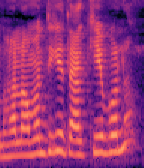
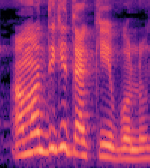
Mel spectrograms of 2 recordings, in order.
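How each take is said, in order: First: Rushed, stress on দিকে; fast insistent ask, দিকে rising; quick coaxing request. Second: Steady pace, weight on দিকে; calm insistence, দিকে held firm; slower firm repeat. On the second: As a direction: repeat it evenly, landing on দিকে. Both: Real, not acted.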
